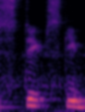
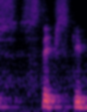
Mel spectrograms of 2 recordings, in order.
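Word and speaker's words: Stiffkey: And then it's Stupski Blue, I believe you might pronounce it, on all the dado area, which is Stifsky Blue to the ordinary man in the street.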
